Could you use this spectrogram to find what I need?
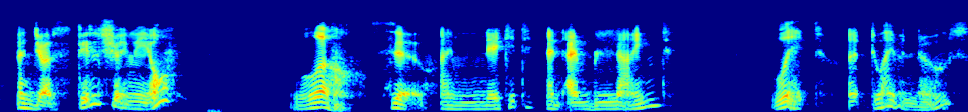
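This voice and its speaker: In a cartoonish character voice, a man at medium pitch speaks at a fairly slow pace with long, frequent pauses. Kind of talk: comic puppet voice. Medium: puppet show. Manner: indignant, haughty, easily scandalised; petulant, teasing.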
